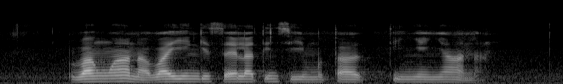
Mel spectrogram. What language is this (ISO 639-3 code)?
tso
